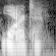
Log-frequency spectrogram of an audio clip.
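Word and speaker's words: Borte: Even, is it Borta? Am I saying her name right? – Yep. – Borta.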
